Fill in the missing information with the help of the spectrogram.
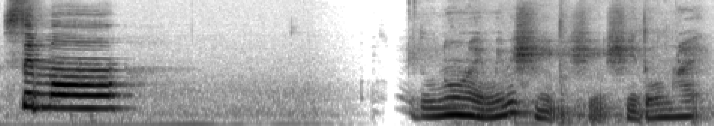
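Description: A woman's voice: medium pitch, sing-song, slow, pushed and bright, full character voice. A woman playing a chatty, blunt Singaporean character in a comedy series, speaking colloquial Singlish with lah and lor. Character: chatty, blunt Singaporean Indian woman raised in a Chinese household. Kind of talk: scripted comedy series dialogue.

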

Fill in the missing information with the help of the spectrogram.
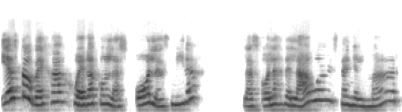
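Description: A woman reading a picture book aloud to young children in a slow, sing-song, animated way, adding sound effects and asking the child questions. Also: high voice, lo-fi sound. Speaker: children's story reader.

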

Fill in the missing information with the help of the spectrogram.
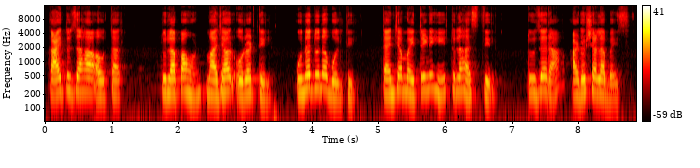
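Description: Storybook: blunt palace maid, brusque and a touch loud, done by a woman narrator. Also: mid-range voice, fairly even intonation, normal speed, natural voice. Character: blunt, nervous palace maidservant.

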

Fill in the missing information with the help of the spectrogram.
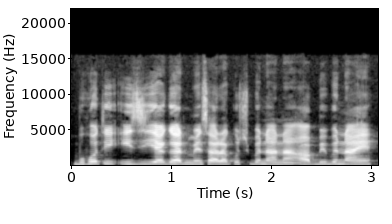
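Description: Here a middle-aged woman narrates a home cooking lesson, addressing viewers with homely, step-by-step directions as she works through a recipe in her kitchen. She runs a cooking channel, and her voice is fairly high and smooth, with fairly even intonation and a moderate pace.

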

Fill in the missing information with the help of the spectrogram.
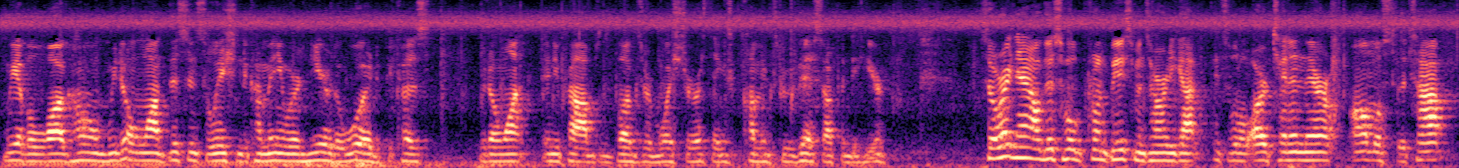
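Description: A man's voice: mid-range voice, fairly even intonation, fairly quick, background noise. A man hosting a casual walkthrough vlog, chatty and plainspoken, talking from a basement under a lifted house. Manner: chatty, plainspoken, with frequent "uh" fillers. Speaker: woodworking channel host.

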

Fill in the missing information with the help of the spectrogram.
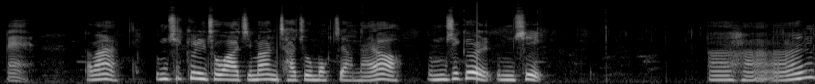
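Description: A young woman teaching a language lesson, explaining vocabulary slowly and politely, breaking words into syllables. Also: mid-range voice. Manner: slow, syllable-by-syllable explanation with frequent polite particles. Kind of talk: spoken grammar lesson.

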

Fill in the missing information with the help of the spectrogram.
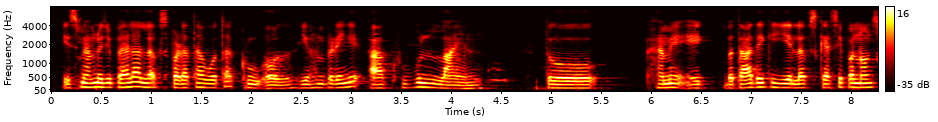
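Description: A man's voice: medium pitch, fairly bright tone. Patient male pronunciation teacher, muffled audio. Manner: patient, drills words slowly and repeats them. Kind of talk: spoken language lesson.

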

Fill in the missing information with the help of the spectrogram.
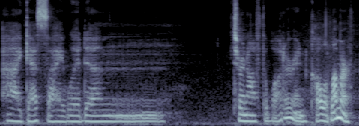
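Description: An actress playing a flustered woman fumbling about a basement and shouting up the stairs in a rambling way. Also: sits low, fairly even intonation, unhurried, gravelly, heavy background noise, full character voice. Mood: calm.

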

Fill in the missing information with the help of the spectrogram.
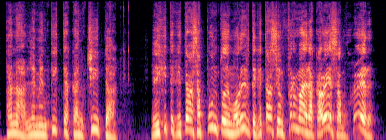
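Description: A woman's voice: medium pitch, big pitch swings, fairly quick, slightly rough. An actress playing a woman who reproaches a friend insistently. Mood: reproachful. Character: confronting woman angry at a friend's lie.

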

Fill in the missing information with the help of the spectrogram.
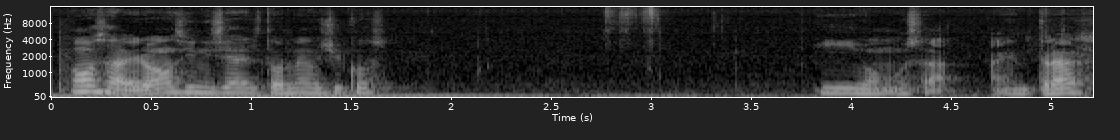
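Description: A man hosting a live gameplay stream, chatting excitedly and reading viewer messages aloud. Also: sits high, a little slow, slight background noise. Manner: excitable, reads viewer chat aloud, shouts at the game. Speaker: livestreaming gamer host. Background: game music.

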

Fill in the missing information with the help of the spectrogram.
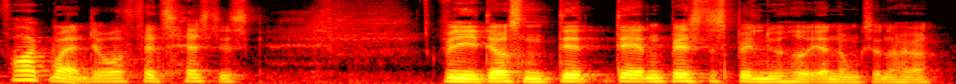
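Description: Speaking at a medium pitch with a slightly mellow quality, a young Danish gaming-channel host chats loosely over his gameplay. He rambles and gushes, peppering his talk with fillers and restarts.

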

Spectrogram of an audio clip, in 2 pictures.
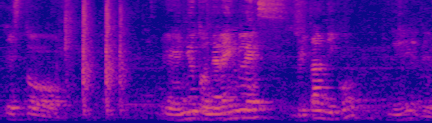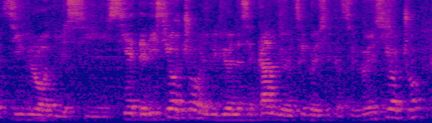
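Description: This university professor, a man with a Mexican Spanish accent, gives a classroom lecture in a mid-range, expressive voice at normal speed, putting questions to the class and answering them on his own. Recorded from a distance on a room or camera mic, the classroom sounds echoey and noisy.

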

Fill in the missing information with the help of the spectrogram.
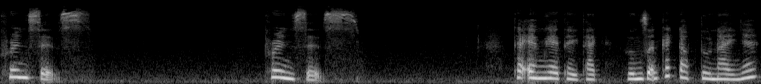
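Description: A woman teaching children English on television, telling a story and asking them gentle questions. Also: high voice, fast, hardly any pauses, slightly rough.

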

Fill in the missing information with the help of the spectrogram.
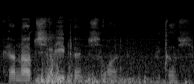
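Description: Out in the bushland, a middle-aged Danish man, the chief mate of a captured ship, makes a halting, hesitant plea to a camera set a short distance away. His voice is low and level in tone, and the camcorder recording is very noisy with wind.

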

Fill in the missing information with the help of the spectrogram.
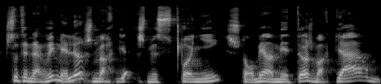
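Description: A young man with a Quebec French accent tells a personal story on a podcast. He speaks casually at an average pitch for a man, and keeps jumping into high, excited quotes of his younger self. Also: husky. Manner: animated, acts out his past self in quick high quotes. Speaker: podcast guest.

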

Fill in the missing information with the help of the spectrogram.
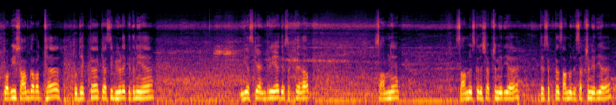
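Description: A man with a high, even-toned voice walks a camera through a gym and narrates what he sees. He keeps pointing things out and repeats phrases as he goes. Steady background noise from the gym and the road sits under his voice. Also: normal speed, long pauses. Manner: plain, repetitive guiding, points things out as he walks. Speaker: vlogger giving a gym tour. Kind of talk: walking tour narration. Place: inside a busy gym.

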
